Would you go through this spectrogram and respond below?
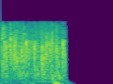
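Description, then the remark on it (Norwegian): A short burst of audience applause welcoming two presenters up on stage, a dense wash of many hands clapping at steady loudness for under a second before it cuts off abruptly. No one speaks. “Vi klapper de inn.”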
